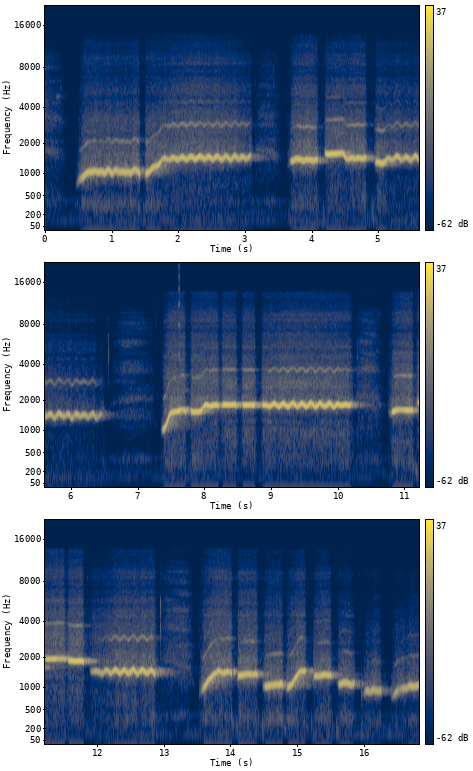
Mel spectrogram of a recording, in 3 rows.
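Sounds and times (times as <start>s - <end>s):
man whistling a slow song melody: 0.5s - 6.7s, 7.4s - 16.8s.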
